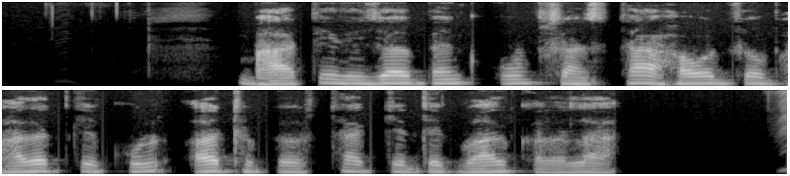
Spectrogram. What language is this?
Bhojpuri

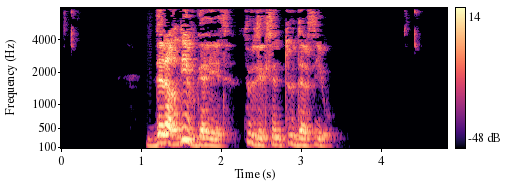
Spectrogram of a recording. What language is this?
Kabyle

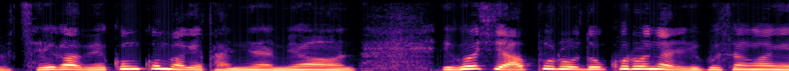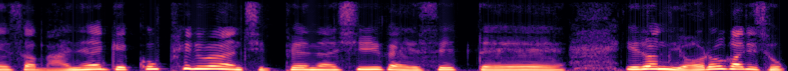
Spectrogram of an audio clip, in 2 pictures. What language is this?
Korean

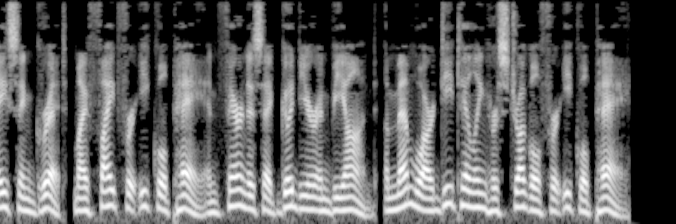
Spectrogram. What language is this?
English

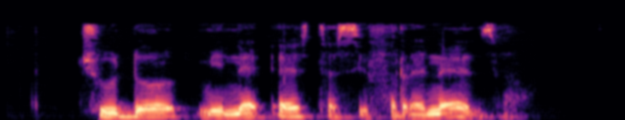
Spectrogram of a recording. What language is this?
Esperanto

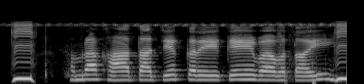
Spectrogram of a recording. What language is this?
Bhojpuri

